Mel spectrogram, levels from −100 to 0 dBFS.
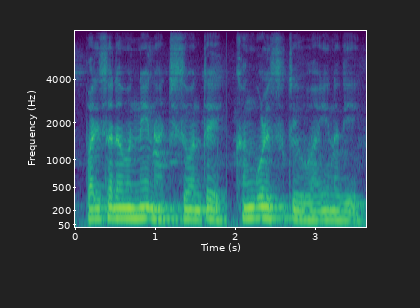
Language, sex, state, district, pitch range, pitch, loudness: Kannada, male, Karnataka, Mysore, 95-115 Hz, 105 Hz, -26 LUFS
